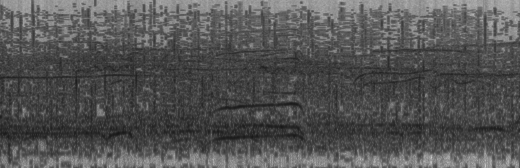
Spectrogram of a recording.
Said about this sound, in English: I want big clap for everybody of these guys who have this American tour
